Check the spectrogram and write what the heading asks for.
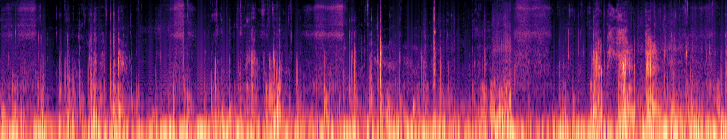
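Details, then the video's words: Pug named Buddy eating bone marrow, close-up ASMR-style recording: dense, irregular wet chewing and gnawing clicks, broadband crunches and smacks repeating throughout with low rumbling handling noise beneath. "PUG ASMR"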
